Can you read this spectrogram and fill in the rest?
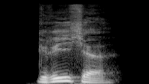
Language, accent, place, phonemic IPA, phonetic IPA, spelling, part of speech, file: German, Germany, Berlin, /ˈɡriːçə/, [ˈɡʁiːçə], Grieche, noun, De-Grieche.ogg
- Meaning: 1. a Greek (person) 2. a Greek restaurant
